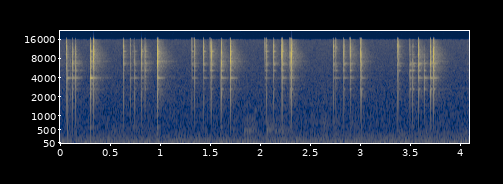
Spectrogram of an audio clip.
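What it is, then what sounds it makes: Ceramic mug. Gentle tapping on a ceramic donut-shaped mug gives a quick, irregular run of about twenty light, bright clicks. Each tap is high and glassy with almost no ring, and stands out against a quiet low hum.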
